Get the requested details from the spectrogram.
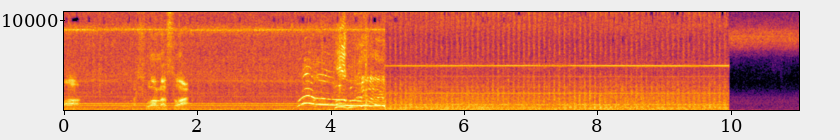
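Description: A helicopter roars loudly as it flies low.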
